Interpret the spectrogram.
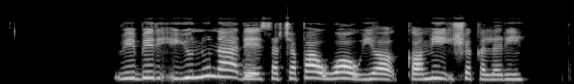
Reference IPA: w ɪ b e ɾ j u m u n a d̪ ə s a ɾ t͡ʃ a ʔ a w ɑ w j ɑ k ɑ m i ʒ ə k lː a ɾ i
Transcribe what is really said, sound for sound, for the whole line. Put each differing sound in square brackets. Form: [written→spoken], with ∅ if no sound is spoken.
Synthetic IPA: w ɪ b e ɾ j u [m→n] u n a d̪ ə s a ɾ t͡ʃ a [ʔ→p] a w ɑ w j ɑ k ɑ m i [ʒ→ʃ] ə k lː a ɾ i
